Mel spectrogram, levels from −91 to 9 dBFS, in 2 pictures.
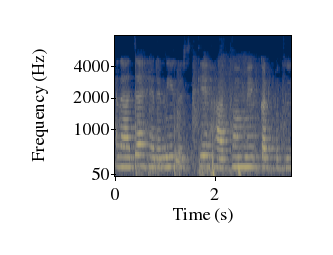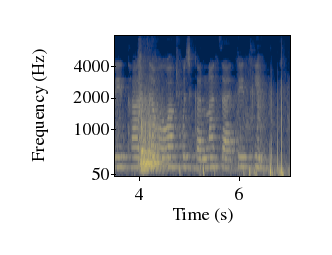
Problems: low volume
